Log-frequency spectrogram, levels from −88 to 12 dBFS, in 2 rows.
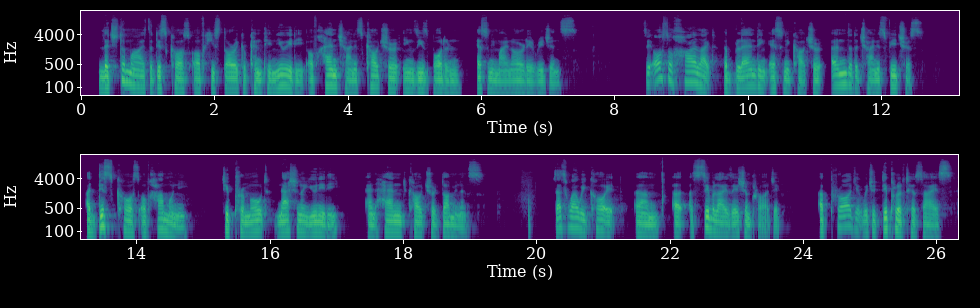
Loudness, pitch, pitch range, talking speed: -26 LUFS, 100 Hz, 90-115 Hz, 120 wpm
